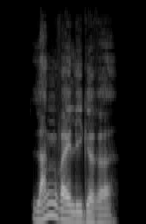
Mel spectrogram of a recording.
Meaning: inflection of langweilig: 1. strong/mixed nominative/accusative feminine singular comparative degree 2. strong nominative/accusative plural comparative degree
- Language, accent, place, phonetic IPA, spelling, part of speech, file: German, Germany, Berlin, [ˈlaŋvaɪ̯lɪɡəʁə], langweiligere, adjective, De-langweiligere.ogg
